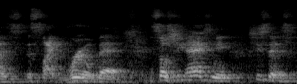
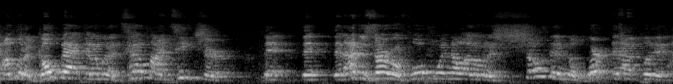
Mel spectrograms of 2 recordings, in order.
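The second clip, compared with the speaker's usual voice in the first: put-on higher, louder indignant girlfriend; girlfriend's voice; 12 semitones higher, 12 dB louder than usual. Girlfriend demanding her four point oh, higher indignant voice. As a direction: insist like she's been robbed. Girlfriend vows to confront teacher.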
